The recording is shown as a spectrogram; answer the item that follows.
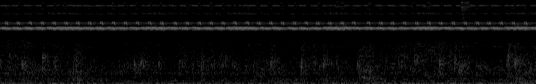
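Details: Persistent cricket chirping during rainfall: a piercing, finely pulsed trill held throughout, layered over soft, even rain patter.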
